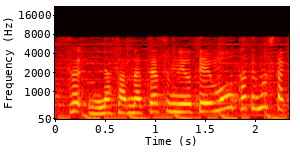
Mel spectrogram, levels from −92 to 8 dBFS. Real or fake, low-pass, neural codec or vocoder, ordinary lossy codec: real; 7.2 kHz; none; none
